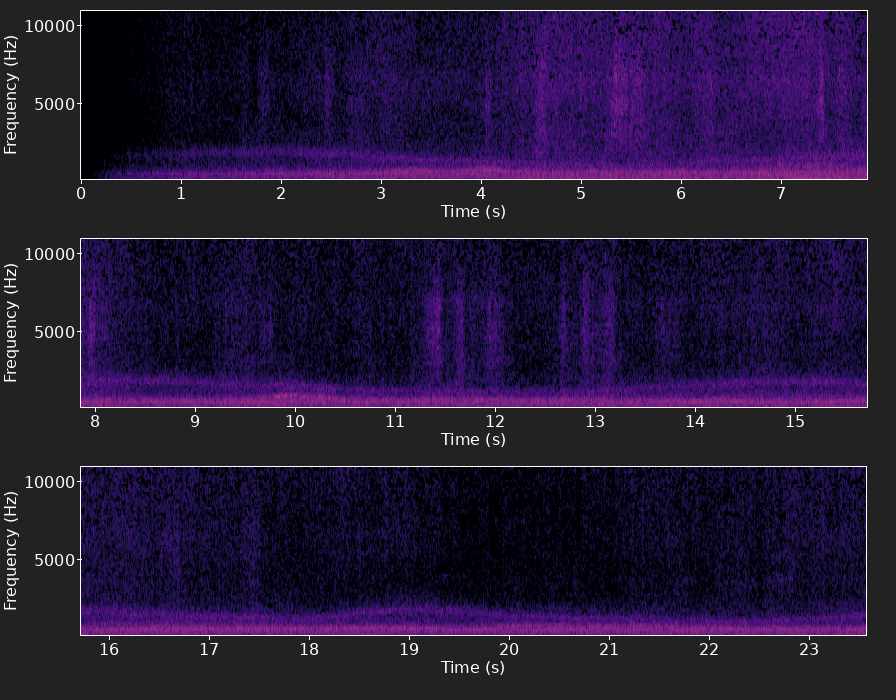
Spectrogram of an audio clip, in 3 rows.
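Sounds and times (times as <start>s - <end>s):
icy snowstorm wind blowing: 0.1s - 23.5s.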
